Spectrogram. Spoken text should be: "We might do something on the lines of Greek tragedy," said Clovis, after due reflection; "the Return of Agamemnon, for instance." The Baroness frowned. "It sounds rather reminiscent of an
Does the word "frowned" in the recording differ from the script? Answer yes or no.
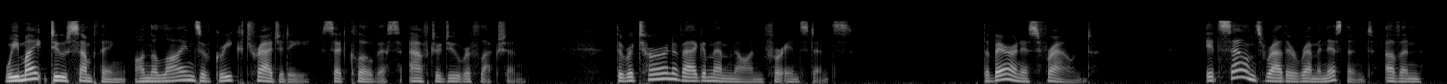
no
